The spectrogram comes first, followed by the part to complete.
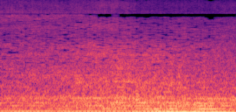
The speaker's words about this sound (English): Cars, military vehicles bombing up and down this road, going to and from the front.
